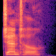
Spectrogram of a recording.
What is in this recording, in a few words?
"gentle", US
